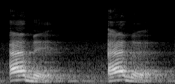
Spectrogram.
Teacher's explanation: Berarti ada sifat Qalqalah. suara yang Memantul. dipantulkan.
